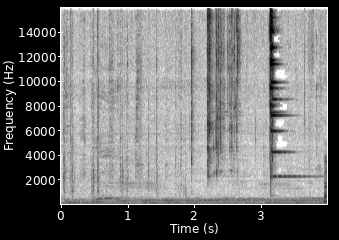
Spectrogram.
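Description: Background music of steady held low tones, with one small, sharp metallic clink that rings briefly just after three seconds in, from tiny screws and a screwdriver on metal, and a brief scratchy rustle shortly before it.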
